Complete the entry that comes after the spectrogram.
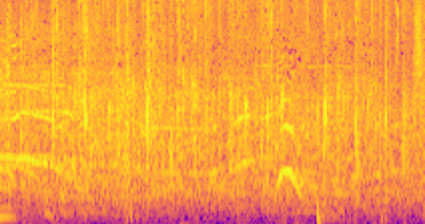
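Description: A large audience claps steadily for several seconds, a dense, sustained wash of applause with a few scattered cheers and whoops rising above it.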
